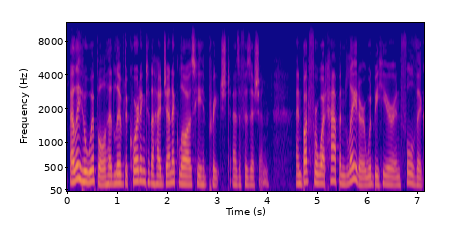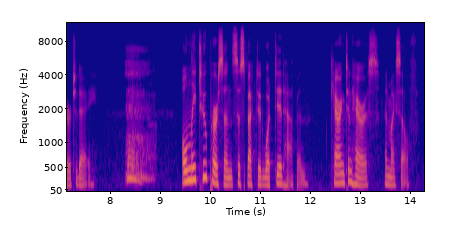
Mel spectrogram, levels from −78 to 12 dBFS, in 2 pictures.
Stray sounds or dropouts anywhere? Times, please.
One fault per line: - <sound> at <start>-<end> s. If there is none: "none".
- sigh at 8.3-8.9 s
